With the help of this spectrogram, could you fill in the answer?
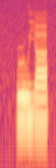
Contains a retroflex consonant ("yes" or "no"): yes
